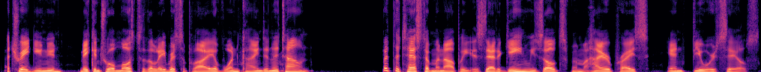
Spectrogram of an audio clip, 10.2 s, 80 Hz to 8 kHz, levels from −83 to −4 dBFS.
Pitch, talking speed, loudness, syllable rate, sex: 125 Hz, 195 wpm, -18 LUFS, 5.4 syllables/s, male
